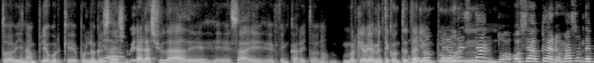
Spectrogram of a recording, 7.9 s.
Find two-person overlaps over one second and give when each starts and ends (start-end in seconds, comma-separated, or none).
5.4-6.7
